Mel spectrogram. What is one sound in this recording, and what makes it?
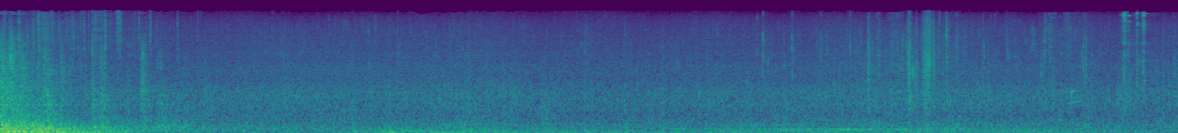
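Footsteps tread slowly on a hollow metal floor.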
